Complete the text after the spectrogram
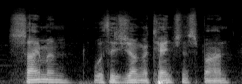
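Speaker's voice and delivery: usual speaking voice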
